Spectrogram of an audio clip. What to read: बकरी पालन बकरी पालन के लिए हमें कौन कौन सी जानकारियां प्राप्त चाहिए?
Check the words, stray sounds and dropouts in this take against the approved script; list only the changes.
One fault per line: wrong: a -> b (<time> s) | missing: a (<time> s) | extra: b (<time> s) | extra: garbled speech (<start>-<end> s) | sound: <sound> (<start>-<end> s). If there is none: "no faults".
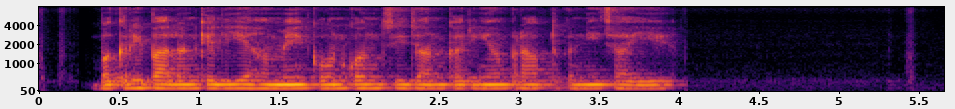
missing: बकरी पालन (1.0 s)
extra: करनी (3.3 s)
